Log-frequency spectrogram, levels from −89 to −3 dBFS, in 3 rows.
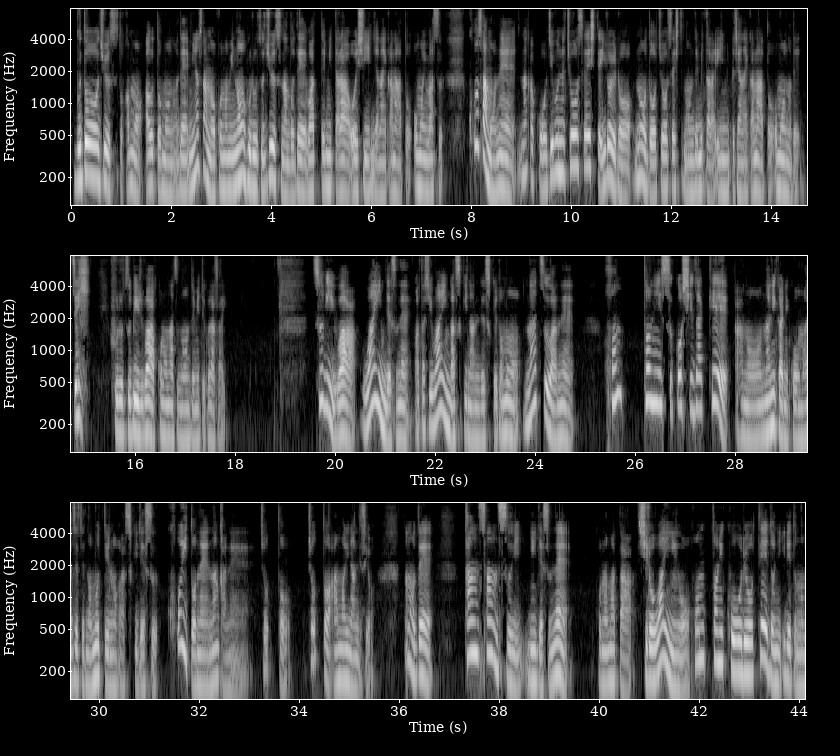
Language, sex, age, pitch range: Japanese, female, 30-49, 145-200 Hz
